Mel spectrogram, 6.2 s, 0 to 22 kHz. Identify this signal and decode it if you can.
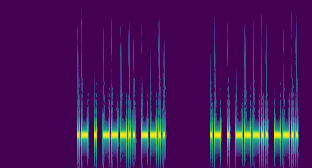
Morse code, heard as a keyed tone, about 28 wpm, 700 Hz. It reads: AE8Z AE8Z
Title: USA Call Signs - 4 Characters - Repeated 2x - 28wpm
